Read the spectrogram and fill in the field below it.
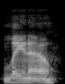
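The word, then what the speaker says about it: Llano: iyano County l-l-a-n-o but I assume it's probably pronounced like Lano um because that's everything the fouls shift upwards in Texas versions of Spanish words so basically what happened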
